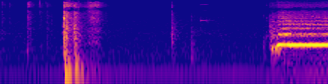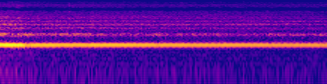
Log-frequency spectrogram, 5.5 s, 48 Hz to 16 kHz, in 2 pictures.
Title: Beko DSX83410W condensing tank making awful lot of loud noise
